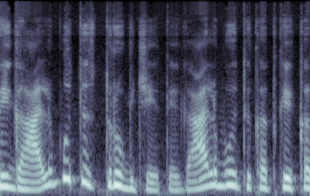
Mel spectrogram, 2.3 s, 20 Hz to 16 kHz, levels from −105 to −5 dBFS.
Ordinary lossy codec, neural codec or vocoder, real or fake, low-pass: Opus, 32 kbps; vocoder, 48 kHz, 128 mel bands, Vocos; fake; 14.4 kHz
